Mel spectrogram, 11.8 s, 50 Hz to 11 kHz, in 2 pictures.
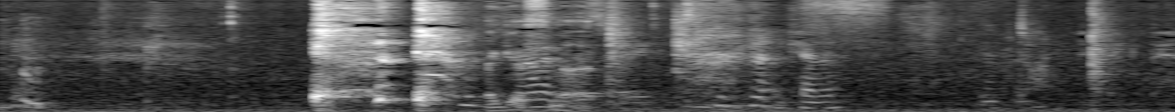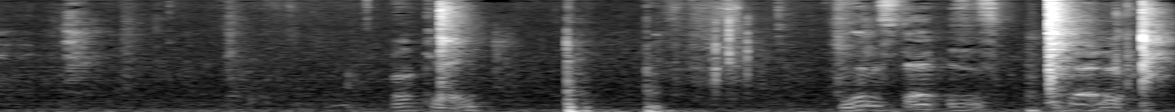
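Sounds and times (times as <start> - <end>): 
person coughing sharply: 1.6 - 2.4
speech: 2.4 - 5.4, 7.8 - 8.4, 10.1 - 11.7.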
